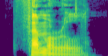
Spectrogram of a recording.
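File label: "femoral", British English, dictionary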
